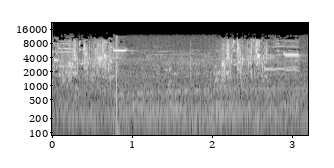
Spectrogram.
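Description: A rusty blackbird's song rings out twice: each phrase is a bubbling, gurgling jumble followed by a thin, high, metallic, creaky squeak like a rusty hinge, clear with a short pause between.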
